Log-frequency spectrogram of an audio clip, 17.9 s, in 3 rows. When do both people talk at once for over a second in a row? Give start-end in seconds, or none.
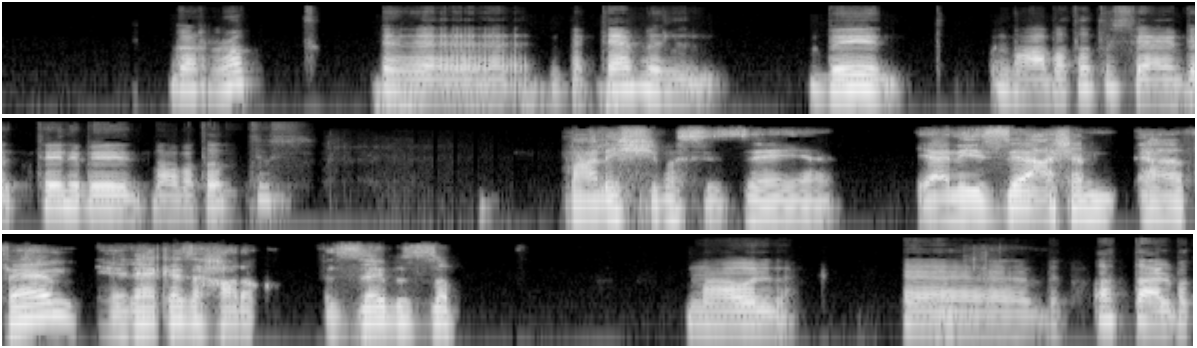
none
